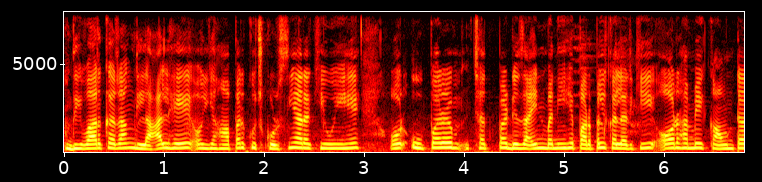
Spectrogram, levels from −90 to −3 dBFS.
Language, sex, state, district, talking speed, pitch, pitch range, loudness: Hindi, female, Jharkhand, Jamtara, 240 wpm, 245 Hz, 230-260 Hz, -20 LUFS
